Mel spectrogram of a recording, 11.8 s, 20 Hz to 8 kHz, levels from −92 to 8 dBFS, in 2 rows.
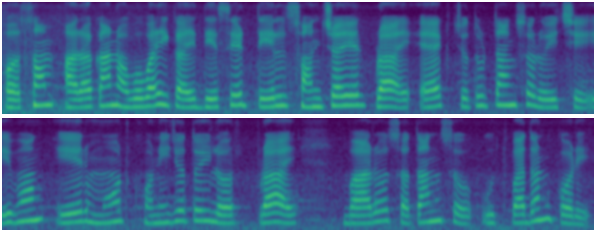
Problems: constant background noise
